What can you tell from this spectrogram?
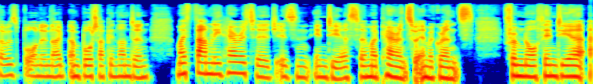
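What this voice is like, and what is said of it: British accent. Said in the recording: “So I am British. You can probably tell by my accent.”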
